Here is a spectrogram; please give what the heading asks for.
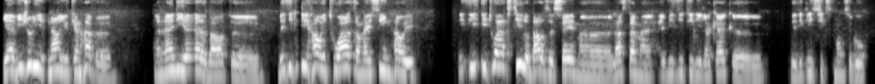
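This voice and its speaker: A man's voice: sits high, moderate pace, husky, rough recording. A man with a French accent hosting a webinar, speaking hesitantly with frequent fillers. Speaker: host. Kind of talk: webinar conversation.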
